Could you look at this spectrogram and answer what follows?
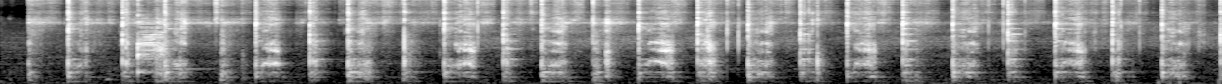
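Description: Cumin and fennel seeds dry-roasting in a pan, stirred with a spatula in steady scraping strokes that rattle the seeds against the metal, a close, rhythmic scrape repeating about once per second with no one talking.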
